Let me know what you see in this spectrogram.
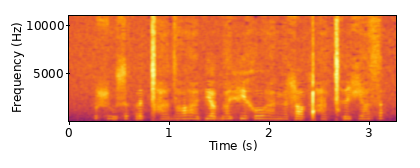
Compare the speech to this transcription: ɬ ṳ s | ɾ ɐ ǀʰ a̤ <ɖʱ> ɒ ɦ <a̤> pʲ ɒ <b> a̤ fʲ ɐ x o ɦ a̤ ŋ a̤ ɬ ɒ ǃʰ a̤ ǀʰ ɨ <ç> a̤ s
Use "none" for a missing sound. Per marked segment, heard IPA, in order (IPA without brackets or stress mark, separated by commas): dʱ, a̤, b, ç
